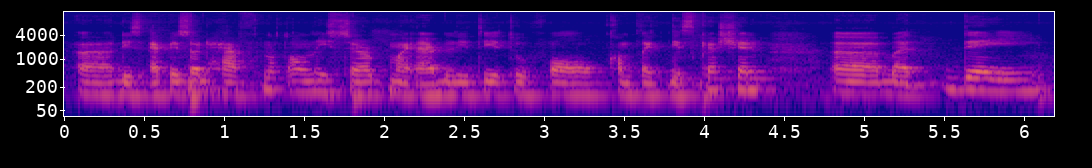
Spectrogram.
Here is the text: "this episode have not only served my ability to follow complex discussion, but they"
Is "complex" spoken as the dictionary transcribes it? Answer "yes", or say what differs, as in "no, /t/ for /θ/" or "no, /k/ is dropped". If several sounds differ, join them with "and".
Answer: no, /s/ is dropped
